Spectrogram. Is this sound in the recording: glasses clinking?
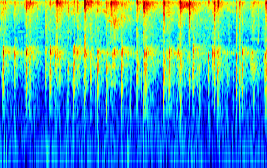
no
